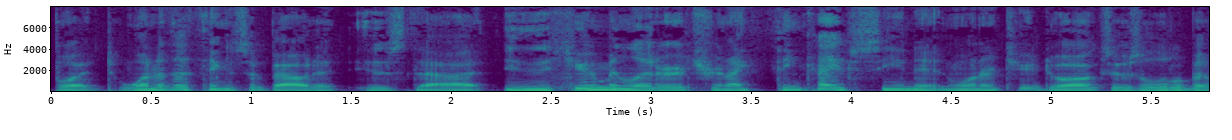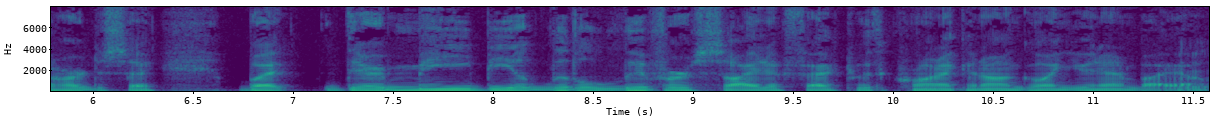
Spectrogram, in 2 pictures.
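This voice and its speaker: A man with an American accent speaks at a very deep, low pitch and moderate pace. His intonation is fairly even, and the recording is very clean with a silent background. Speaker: veterinarian. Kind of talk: expert interview explanation.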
